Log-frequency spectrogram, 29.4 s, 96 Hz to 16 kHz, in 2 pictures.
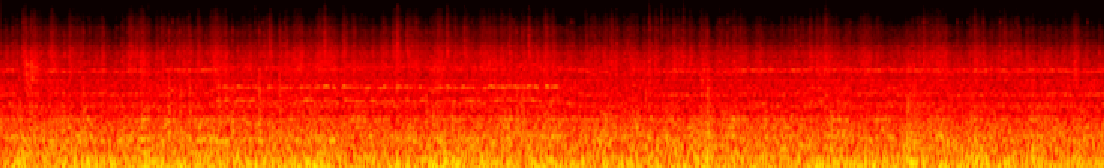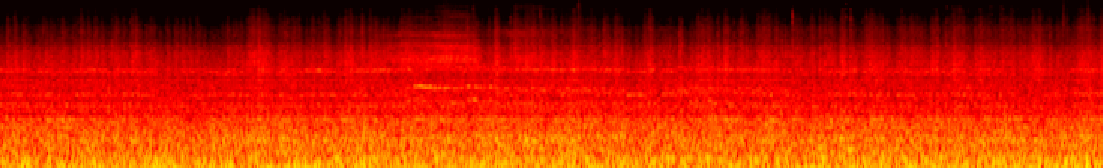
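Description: Senboku Rapid Railway 7020 series electric train running at speed, heard from inside the cab: a steady rumble of wheels on rail with faint steady tones above it.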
